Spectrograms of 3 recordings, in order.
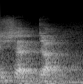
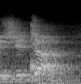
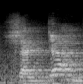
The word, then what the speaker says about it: syaddah: huruf dan 14 syaddah Bacanya syaddah jangan baca syiddah syaddah maknanya tasdid ataupun sab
